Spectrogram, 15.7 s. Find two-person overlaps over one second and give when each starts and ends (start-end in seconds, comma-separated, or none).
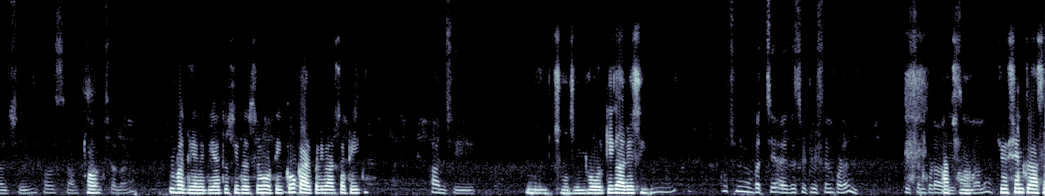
none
